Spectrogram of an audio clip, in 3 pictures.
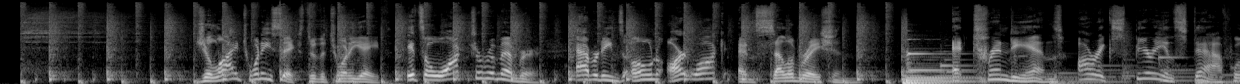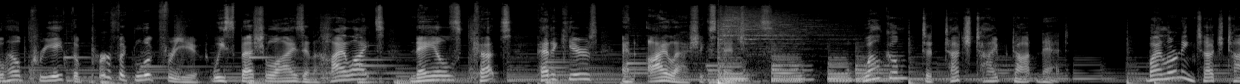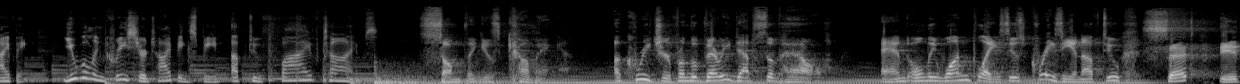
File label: commercial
